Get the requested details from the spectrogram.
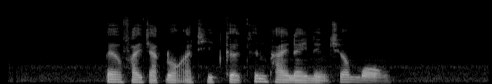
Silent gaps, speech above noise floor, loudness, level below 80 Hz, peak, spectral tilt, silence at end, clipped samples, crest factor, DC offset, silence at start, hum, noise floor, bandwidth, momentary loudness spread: none; 31 dB; -29 LUFS; -58 dBFS; -10 dBFS; -7 dB/octave; 1.05 s; under 0.1%; 22 dB; under 0.1%; 1.05 s; none; -60 dBFS; 9.8 kHz; 7 LU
